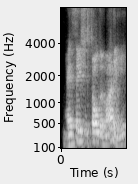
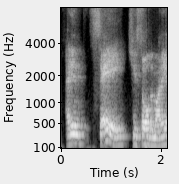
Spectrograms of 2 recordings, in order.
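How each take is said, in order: First: The word 'money' carries the main stress. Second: The word 'say' carries the main stress. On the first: She took something other than the money. "but maybe she stole something else" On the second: It was implied rather than said outright. "I could be implying that she stole it"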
